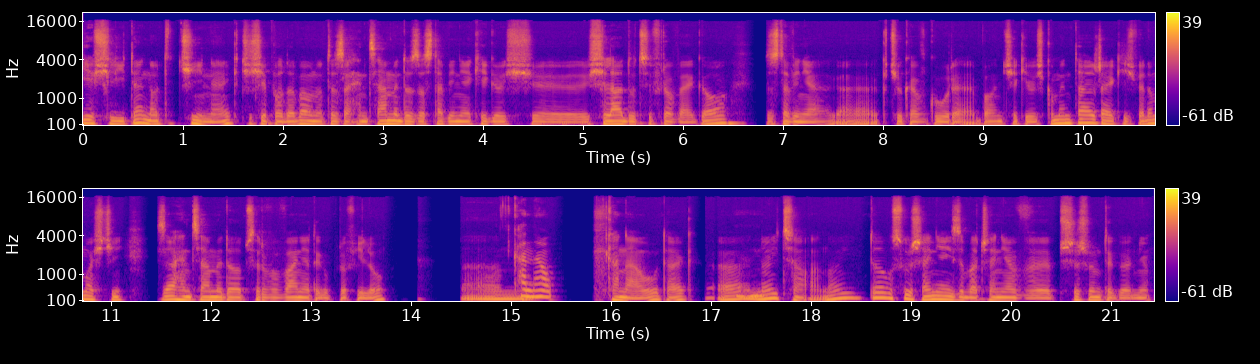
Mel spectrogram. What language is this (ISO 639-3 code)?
pol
